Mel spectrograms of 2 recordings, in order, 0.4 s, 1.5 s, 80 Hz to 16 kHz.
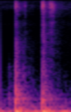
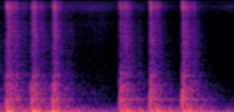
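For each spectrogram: First: Two dull, low thumps around 110 Hz that die out fast, with no buzz or rattle after them. Second: Six quick taps in two sets of three give short, low, buzzy knocks: a loose part rattling inside a metal door.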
